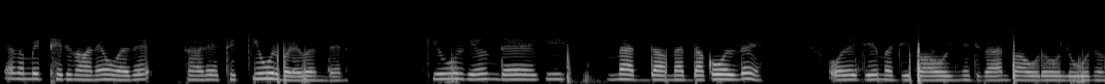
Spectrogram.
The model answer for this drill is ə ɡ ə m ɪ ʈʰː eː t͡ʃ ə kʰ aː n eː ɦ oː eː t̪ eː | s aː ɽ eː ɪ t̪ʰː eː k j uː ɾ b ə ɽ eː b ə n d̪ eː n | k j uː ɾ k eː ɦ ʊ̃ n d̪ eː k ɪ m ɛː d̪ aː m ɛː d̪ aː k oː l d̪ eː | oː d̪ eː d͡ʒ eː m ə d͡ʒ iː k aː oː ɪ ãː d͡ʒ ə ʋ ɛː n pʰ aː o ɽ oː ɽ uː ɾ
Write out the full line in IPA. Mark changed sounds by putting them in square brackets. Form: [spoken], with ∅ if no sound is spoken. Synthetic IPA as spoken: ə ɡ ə m ɪ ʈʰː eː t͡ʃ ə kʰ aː n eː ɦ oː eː t̪ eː | s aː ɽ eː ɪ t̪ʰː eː k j uː ɾ b ə ɽ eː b ə n d̪ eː n | k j uː ɾ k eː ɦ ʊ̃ n d̪ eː k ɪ m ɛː d̪ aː m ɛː d̪ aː k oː l d̪ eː | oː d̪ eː d͡ʒ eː m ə d͡ʒ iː [p] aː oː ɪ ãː d͡ʒ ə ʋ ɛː n [p] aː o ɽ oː [l] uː ɾ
